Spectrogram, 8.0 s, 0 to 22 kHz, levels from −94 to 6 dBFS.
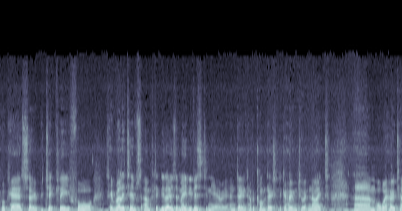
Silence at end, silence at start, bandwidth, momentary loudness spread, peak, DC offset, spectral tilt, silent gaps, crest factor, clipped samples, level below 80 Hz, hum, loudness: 0 s; 0 s; 13 kHz; 7 LU; -2 dBFS; 4%; -6.5 dB/octave; none; 14 dB; under 0.1%; -34 dBFS; none; -17 LUFS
